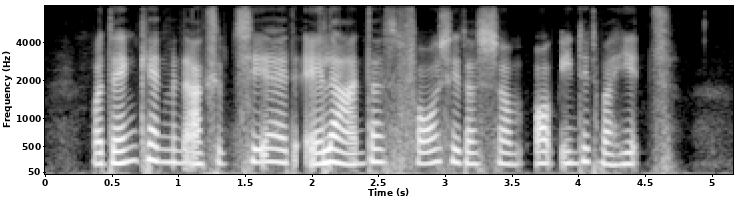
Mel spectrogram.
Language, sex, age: Danish, female, 42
